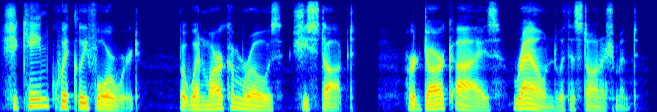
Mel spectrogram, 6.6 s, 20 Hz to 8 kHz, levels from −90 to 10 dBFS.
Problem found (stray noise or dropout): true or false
false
